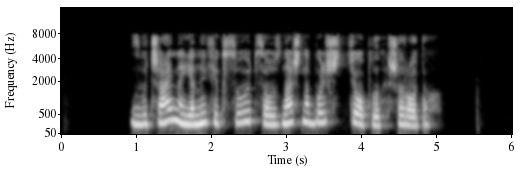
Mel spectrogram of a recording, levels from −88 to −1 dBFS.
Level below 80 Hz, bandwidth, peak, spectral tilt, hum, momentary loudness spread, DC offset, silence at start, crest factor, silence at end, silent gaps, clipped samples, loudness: -62 dBFS; 8.2 kHz; -2 dBFS; -3 dB/octave; none; 8 LU; under 0.1%; 0.95 s; 16 dB; 1.05 s; none; under 0.1%; -17 LUFS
